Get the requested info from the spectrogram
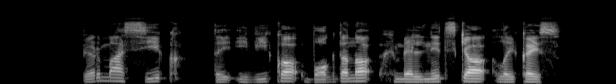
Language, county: Lithuanian, Utena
